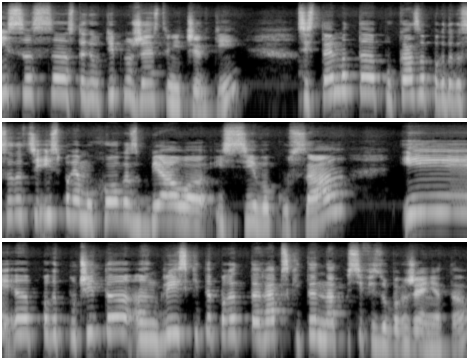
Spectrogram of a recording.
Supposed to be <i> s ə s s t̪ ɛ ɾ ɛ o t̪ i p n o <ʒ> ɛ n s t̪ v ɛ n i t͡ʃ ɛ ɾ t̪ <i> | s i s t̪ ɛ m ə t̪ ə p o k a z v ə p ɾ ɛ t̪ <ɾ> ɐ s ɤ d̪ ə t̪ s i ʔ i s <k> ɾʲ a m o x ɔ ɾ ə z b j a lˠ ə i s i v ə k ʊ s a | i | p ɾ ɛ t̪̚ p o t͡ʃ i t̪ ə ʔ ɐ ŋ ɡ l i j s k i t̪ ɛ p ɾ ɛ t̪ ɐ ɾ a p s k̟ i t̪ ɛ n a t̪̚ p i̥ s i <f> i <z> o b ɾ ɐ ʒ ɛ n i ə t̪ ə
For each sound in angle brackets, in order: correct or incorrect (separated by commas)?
correct, correct, correct, correct, incorrect, correct, correct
